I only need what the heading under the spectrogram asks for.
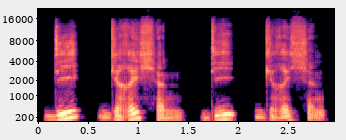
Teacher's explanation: a gente faz o som chiado do CH, aquele bem fraquinho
